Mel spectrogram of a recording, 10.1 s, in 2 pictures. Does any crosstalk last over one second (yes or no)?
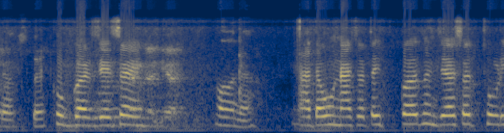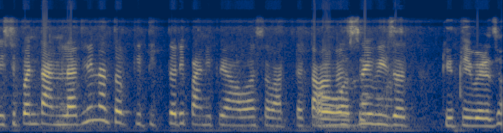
no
